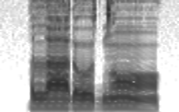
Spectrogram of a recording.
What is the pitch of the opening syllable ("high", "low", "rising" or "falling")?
high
